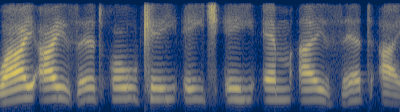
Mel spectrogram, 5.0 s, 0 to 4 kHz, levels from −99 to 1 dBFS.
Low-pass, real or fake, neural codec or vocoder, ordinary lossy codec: 3.6 kHz; fake; codec, 24 kHz, 0.9 kbps, DualCodec; none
